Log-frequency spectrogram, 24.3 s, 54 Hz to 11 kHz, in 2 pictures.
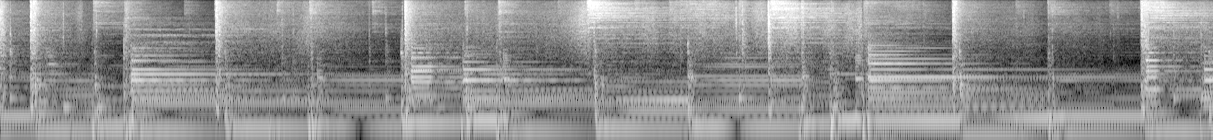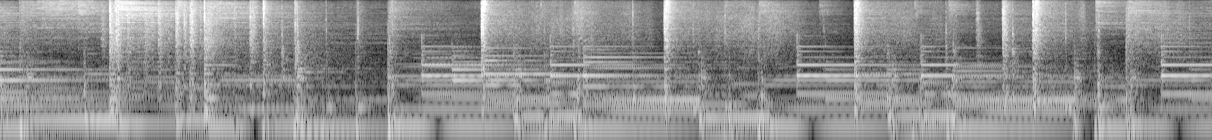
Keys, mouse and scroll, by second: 1.1 m, 1.2 alt+shift+click, 1.6 p, 2.0 click, 2.4 click, 2.5 shift+click, 3.0 v, 3.2 scroll up 1, 3.9 alt+scroll up 1, 4.3 click, 5.1 ctrl+z, 5.6 click, 5.7 v, 6.2 click, 7.4 ctrl+z, 7.8 shift+click, 8.8 alt+scroll up 1, 9.1 click, 9.2 alt+scroll down 1, 9.4 click, 10.1 alt+scroll up 1, 10.3 click, 11.0 click, 11.6 right click, 12.0-14.1 drag, 14.6 ctrl+z, 14.8 alt+click, 15.3 ctrl+d, 15.4 click, 15.8 shift+click, 17.1 shift+click, 17.3-19.6 alt+shift+drag, 19.6 ctrl+g, 20.2 click, 20.9 shift+click, 21.6 shift+click, 22.8 click, 22.9 shift+click, 23.3-24.2 shift+drag.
